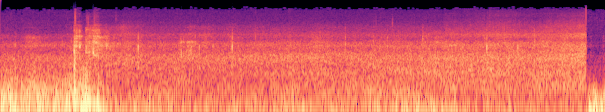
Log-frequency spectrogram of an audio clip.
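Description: Wind buffeting the camera's microphone for about the first second, then a steady wash of surf breaking on the beach.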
